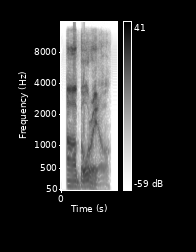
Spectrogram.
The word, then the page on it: arboreal: British English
